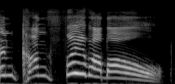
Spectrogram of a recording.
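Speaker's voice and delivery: high slow indignant cry. Retold or imitated. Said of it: "remember Princess Bride".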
